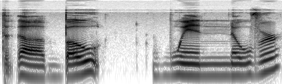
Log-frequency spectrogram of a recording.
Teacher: I'm not going to say the T. I'm going to hold my tongue in the T position.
